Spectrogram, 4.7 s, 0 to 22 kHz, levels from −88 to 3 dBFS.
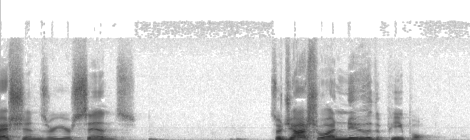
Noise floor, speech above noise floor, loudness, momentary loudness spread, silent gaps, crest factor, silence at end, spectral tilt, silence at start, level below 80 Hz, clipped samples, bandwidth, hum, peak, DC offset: -59 dBFS; 38 dB; -21 LUFS; 15 LU; none; 20 dB; 0.45 s; -4.5 dB/octave; 0 s; -58 dBFS; under 0.1%; 19 kHz; none; -2 dBFS; under 0.1%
